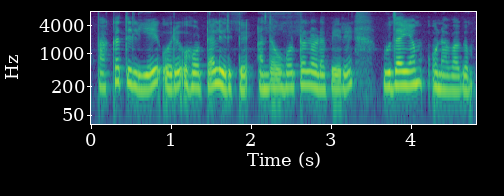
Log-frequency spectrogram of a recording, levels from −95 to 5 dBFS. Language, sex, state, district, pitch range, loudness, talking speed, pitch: Tamil, female, Tamil Nadu, Nilgiris, 185-215 Hz, -16 LUFS, 110 wpm, 200 Hz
